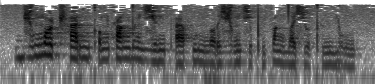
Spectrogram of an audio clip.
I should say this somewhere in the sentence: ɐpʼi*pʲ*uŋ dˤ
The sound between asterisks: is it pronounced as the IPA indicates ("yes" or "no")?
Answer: no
